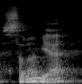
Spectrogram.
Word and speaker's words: Siloamia: Today, we have Siloamia. Am I pronouncing your name correctly? You are, actually.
